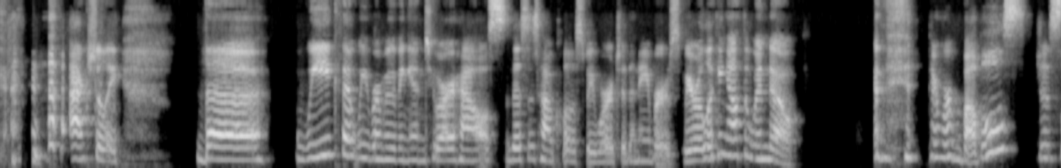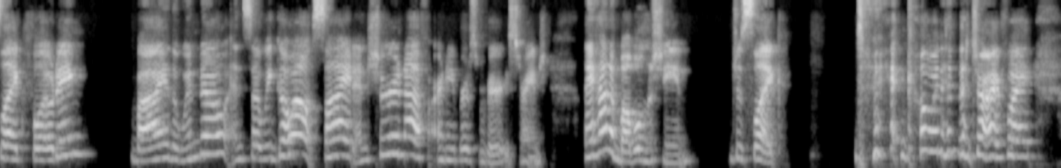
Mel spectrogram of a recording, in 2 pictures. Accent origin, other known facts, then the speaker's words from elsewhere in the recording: Columbus, Ohio, United States; So I'm originally from Columbus, actually. So I'm originally from like the big city.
